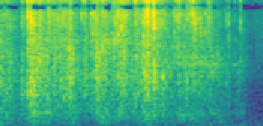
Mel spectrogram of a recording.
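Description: Soft, irregular rustling of a garment being handled and unfolded, fading toward the end.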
